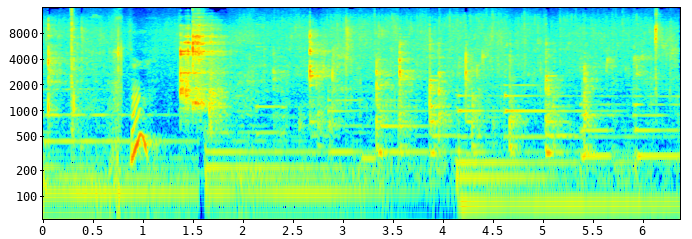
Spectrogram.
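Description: Chopped garlic and onion sizzling in hot oil in a non-stick frying pan while a wooden spoon stirs them, with short scrapes and taps of the spoon against the pan. The sizzle flares up about a second in as the garlic hits the oil.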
